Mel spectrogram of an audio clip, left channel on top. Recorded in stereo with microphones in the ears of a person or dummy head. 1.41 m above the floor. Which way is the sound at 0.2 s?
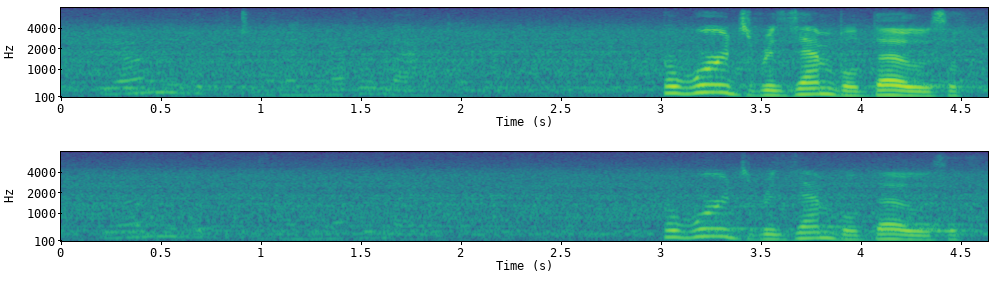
85° left.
